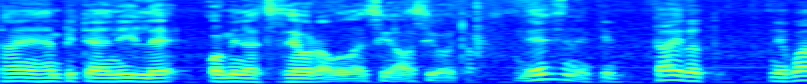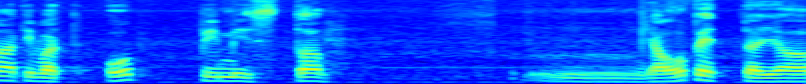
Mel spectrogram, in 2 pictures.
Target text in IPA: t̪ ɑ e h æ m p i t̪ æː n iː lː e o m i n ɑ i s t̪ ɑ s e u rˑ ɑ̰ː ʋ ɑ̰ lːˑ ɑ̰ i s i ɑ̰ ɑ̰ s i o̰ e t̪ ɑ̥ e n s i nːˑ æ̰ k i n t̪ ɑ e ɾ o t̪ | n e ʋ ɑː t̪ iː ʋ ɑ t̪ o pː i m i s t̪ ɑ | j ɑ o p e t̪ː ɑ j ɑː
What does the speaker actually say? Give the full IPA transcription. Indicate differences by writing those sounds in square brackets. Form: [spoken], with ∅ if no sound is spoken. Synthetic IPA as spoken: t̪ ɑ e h æ m p i t̪ æː n iː lː e o m i n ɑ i s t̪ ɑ s e u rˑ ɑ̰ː ʋ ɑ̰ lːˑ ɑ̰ i s i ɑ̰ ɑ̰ s i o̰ [i] t̪ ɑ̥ e n s i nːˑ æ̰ k i n t̪ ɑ [i] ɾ o t̪ | n e ʋ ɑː t̪ [i] ʋ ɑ t̪ o pː i m i s t̪ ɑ | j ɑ o p e t̪ː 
